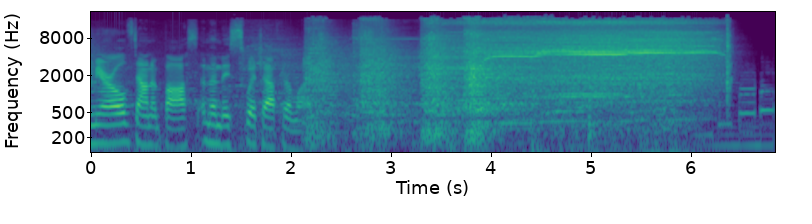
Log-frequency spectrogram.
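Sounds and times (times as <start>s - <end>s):
speech: 0.0s - 2.5s
power drills and drivers whining as people build benches and a bookshelf: 2.7s - 6.5s.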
